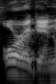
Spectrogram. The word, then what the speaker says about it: Oregon: the only state with jamatri of 74 is Oregon where the Blazers are and again for all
